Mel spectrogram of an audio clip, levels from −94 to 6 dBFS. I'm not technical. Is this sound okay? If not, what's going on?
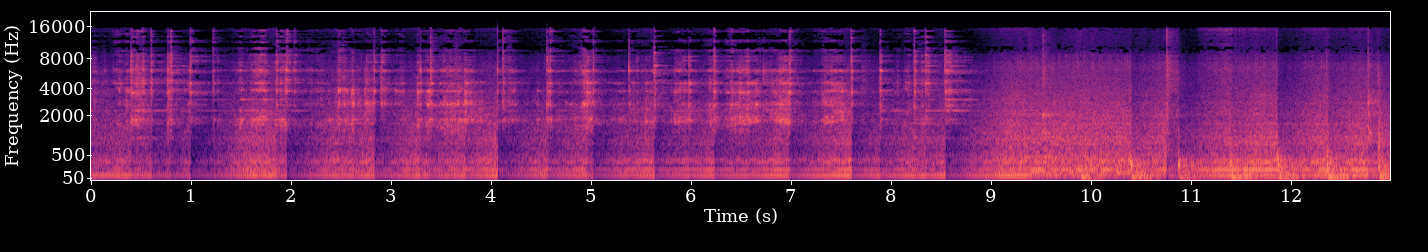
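No. Gain pumping runs through the whole clip, start to finish. The level keeps heaving up and down in a very large swing, and loud and soft parts end up closer in level. The likely cause is that the recording level was set far too high, so an automatic level control keeps yanking the volume down on every loud moment, leaving everything squashed and breathing.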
